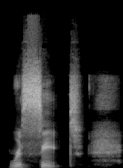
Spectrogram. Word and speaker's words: receipt: a very interesting spelling there is a p in the spelling of this word but we do not pronounce it the pronunciation is receipt a receipt is a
